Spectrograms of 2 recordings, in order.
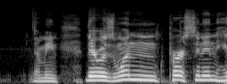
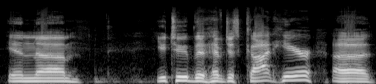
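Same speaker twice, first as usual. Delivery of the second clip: ordinary delivery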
